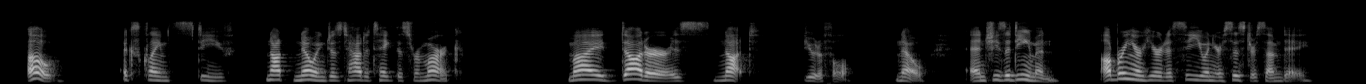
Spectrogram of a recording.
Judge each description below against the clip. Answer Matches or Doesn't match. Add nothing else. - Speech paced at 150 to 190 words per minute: Doesn't match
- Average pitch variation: Matches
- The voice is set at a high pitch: Matches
